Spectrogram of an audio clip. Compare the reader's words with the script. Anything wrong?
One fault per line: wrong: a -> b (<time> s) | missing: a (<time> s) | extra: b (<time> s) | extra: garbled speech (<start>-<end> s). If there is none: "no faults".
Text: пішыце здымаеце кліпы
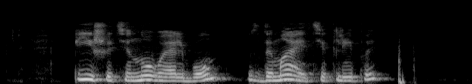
extra: новы альбом (1.4 s)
